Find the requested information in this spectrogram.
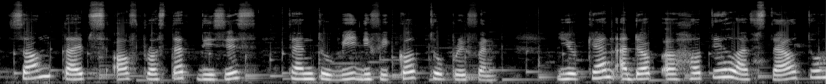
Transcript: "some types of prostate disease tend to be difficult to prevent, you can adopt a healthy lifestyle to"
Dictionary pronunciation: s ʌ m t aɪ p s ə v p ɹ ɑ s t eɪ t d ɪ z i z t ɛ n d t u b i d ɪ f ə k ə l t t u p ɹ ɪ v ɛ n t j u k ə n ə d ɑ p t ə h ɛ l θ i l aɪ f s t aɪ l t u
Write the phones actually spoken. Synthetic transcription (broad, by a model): s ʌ m t aɪ p s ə f p ɹ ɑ s t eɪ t d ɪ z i s t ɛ n t u b i d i f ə k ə l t t u p ɹ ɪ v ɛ n j u k ə n ə d ɑ p t ə h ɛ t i l aɪ f s t aɪ l t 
